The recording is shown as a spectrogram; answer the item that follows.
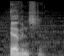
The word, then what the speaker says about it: Evanston: Evanston.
